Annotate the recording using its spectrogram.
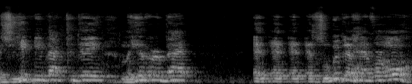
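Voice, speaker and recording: A high-pitched man with an American accent, with noticeable background noise. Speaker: community activist and show host. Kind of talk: passionate talk-show monologue. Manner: fiery, preacher-like, emphatic.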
